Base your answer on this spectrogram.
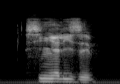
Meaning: to signalize (set up signs or signals)
- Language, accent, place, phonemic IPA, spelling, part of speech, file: French, France, Lyon, /si.ɲa.li.ze/, signaliser, verb, LL-Q150 (fra)-signaliser.wav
